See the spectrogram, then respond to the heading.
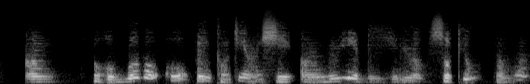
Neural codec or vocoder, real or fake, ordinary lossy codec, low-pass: codec, 44.1 kHz, 0.9 kbps, DAC; fake; AAC, 64 kbps; 14.4 kHz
